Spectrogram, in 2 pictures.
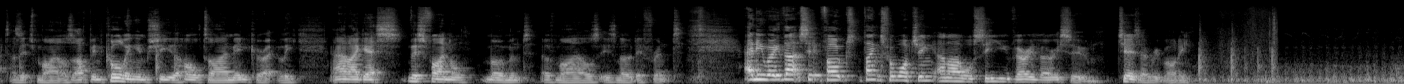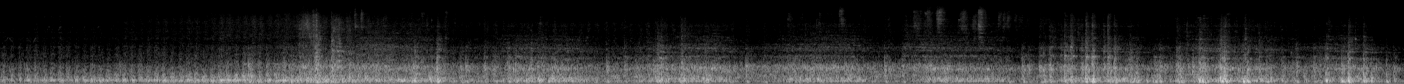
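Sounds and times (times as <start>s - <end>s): train carriages rumbling past: 11.6s - 28.0s
wheels clicking over rail joints: 11.8s - 28.0s.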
